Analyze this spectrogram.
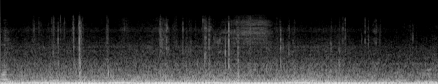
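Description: A moored fishing boat's engine idling, a steady low hum, with a few light clicks over it.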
